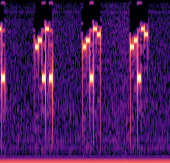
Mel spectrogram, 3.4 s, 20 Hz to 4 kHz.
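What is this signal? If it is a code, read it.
Five-tone selective call (ZVEI), heard as quick runs of five tones, tones of about 70 ms. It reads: 89333 89330 89330
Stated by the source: ZVEI five-tone selective call received by SDR, from the Feuerwehr Orlamünde fire brigade audio archive.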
